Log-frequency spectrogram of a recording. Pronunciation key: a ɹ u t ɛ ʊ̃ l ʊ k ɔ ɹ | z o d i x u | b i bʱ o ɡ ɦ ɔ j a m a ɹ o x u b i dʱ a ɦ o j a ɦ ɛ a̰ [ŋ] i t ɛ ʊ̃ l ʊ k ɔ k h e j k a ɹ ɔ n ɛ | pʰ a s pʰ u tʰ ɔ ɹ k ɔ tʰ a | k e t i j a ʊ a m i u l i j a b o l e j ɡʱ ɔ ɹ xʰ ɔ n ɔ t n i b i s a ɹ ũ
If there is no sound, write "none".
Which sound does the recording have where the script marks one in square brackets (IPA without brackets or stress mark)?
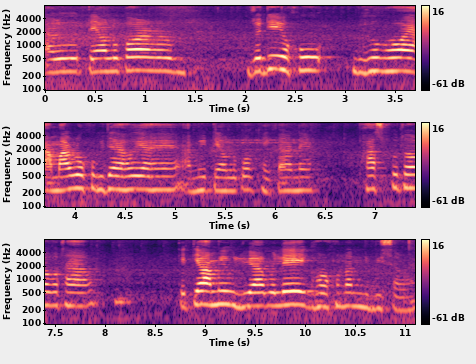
m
